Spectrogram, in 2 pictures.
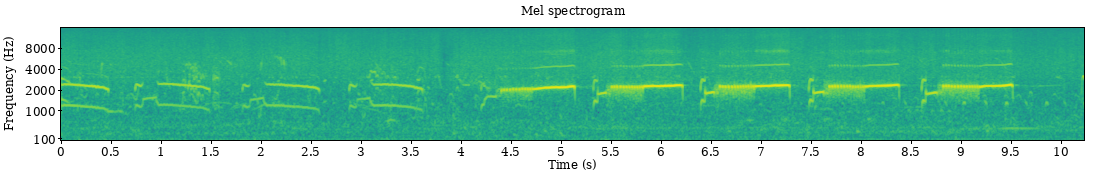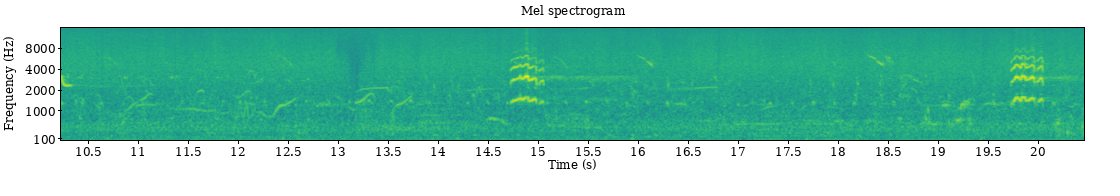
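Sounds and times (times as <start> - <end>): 
Terek sandpipers calling on river shoals: 0.0 - 10.4.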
